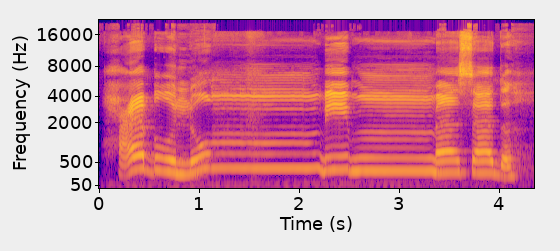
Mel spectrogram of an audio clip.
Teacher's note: ادھر ادغام مع الغنہ نہیں ہے، کیا ہے، ادھر ادغام بلا غنہ ہے، بغیر غنہ کے ہم نے ادغام کرنا ہے. تو کیسے کرنا ہے، میم مشدد کو پچھلی میم مشدد کے ساتھ ملانا ہے، درمیان والا نون ساکن نہیں پڑھا جائے گا.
